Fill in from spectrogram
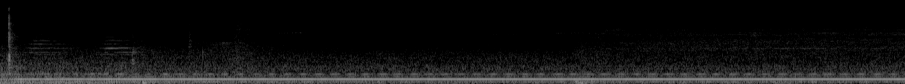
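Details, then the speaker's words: Vintage Sears box fan (free find, ad said must be spun by hand), first power-up: on low after medium in intake, motor hums steadily with little airflow, spinning very slowly; owner suspects burnt windings or bad switch. "Interesting. It spins very slow on medium and low. I wonder if the windings aren't burnt up in it."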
